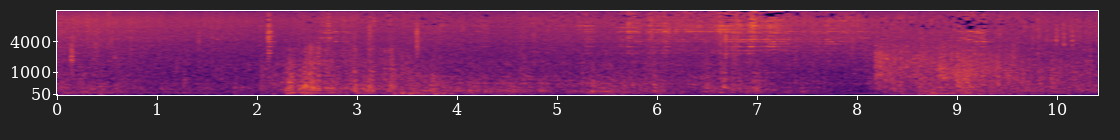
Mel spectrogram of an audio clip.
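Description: A hand slides softly over a metal blade.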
